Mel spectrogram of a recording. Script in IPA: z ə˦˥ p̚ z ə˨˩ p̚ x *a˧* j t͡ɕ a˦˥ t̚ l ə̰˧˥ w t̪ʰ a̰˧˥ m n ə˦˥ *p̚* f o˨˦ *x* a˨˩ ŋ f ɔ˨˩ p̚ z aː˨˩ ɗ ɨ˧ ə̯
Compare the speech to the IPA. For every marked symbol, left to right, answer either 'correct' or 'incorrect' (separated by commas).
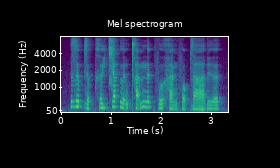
incorrect, incorrect, incorrect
